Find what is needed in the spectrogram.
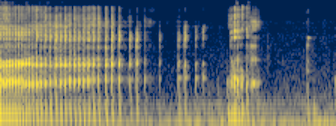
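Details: Young woman deliberately burping, swallowing air to release more: a loud, drawn-out voiced belch fading into a few shorter gulping burps; ordinary burping.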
